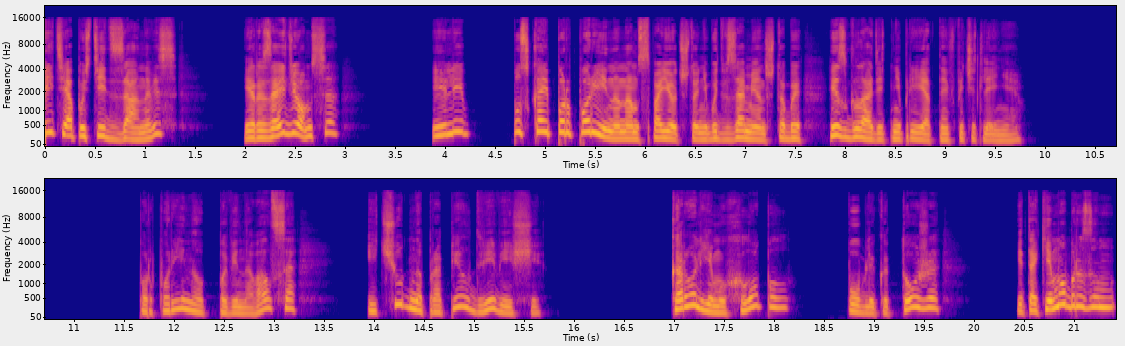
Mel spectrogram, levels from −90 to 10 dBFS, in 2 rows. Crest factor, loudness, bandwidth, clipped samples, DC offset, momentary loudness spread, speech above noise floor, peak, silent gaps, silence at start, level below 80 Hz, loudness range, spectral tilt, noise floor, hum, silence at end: 16 dB; -17 LUFS; 16 kHz; under 0.1%; under 0.1%; 12 LU; over 74 dB; -2 dBFS; 1.70-1.91 s, 3.29-3.87 s, 4.38-4.58 s, 9.99-11.65 s, 13.65-13.83 s, 15.92-16.97 s, 18.32-18.63 s, 20.00-20.39 s; 0 s; -64 dBFS; 8 LU; -5.5 dB/octave; under -90 dBFS; none; 0 s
